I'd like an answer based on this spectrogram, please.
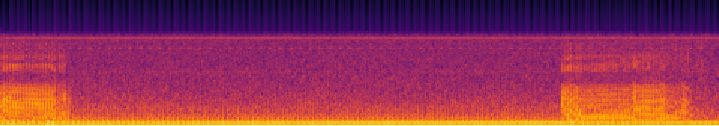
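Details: Pug puppy asleep and snoring: a short raspy snore trails off at the start, about three seconds of low steady hum follow, then another buzzing, rattling snore.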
